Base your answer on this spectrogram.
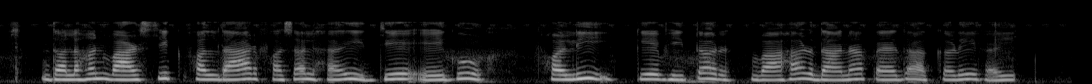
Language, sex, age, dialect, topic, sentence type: Magahi, female, 31-35, Southern, agriculture, statement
